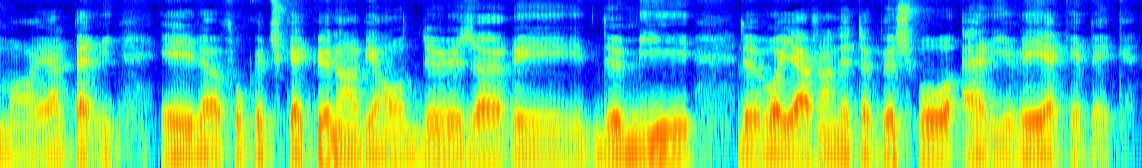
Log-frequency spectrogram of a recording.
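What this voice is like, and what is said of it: Quebec French accent. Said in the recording (French): “vous m'avez fait rêver avec votre accent.”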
